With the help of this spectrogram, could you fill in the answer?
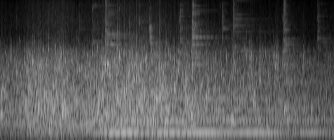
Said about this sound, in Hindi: नदी पत्थर चट्टानों से टकराकर और तेज बहती है।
